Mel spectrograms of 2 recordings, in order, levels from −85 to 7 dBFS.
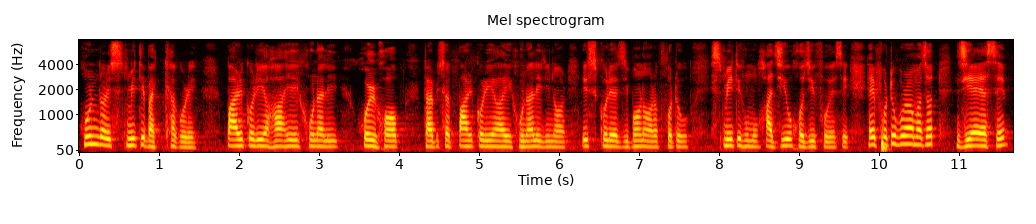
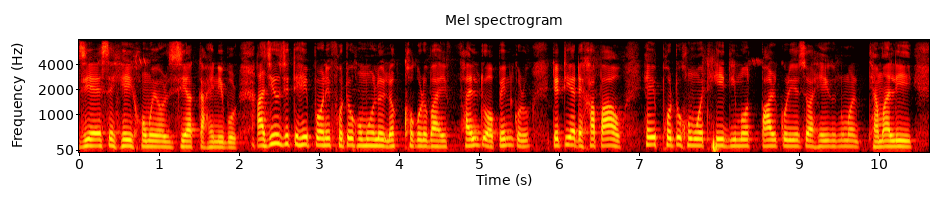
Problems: none marked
